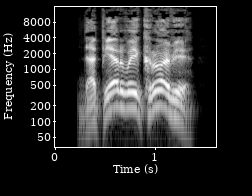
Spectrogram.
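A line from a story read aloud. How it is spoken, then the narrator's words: Barked shout. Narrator (Russian): рявкнул Стемид Большой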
